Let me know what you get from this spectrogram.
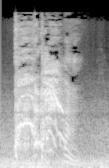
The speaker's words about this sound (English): not yawning, just coughing. Just woke up.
